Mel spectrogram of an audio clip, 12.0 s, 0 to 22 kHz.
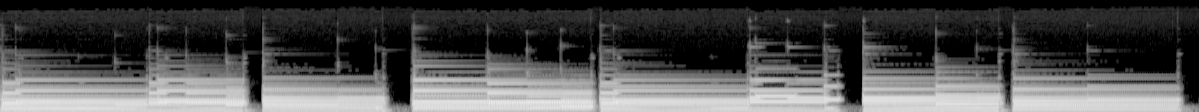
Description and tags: Cool UpBeat Hip Hop Piano - 80bpm - Ebmaj
cool, lo-fi, smooth, lupe, piano, hip-hop, hiphop, keys, jcole, lofi, loop, upbeat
